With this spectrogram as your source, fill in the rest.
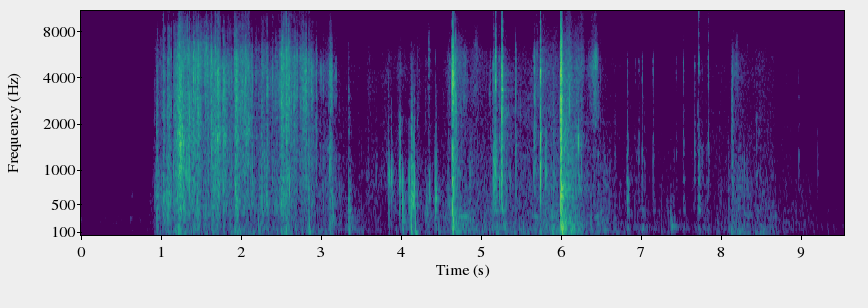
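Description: A newspaper rustles as its pages are handled.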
